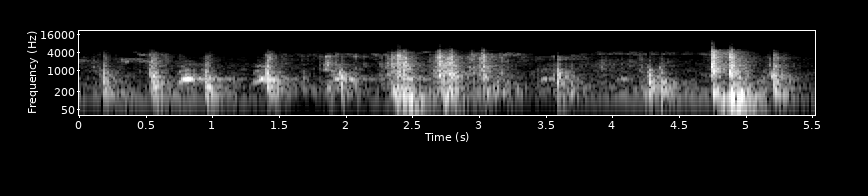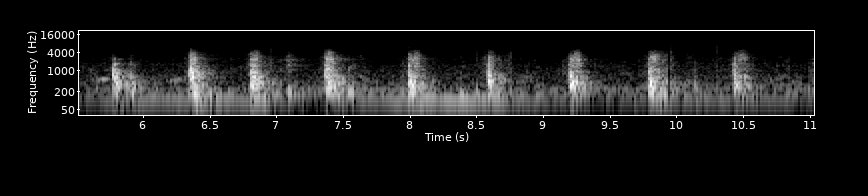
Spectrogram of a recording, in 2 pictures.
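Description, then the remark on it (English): A door creaks and clatters open with a drawn-out squeak, followed by a steady series of sharp, evenly spaced thuds, like footsteps climbing wooden stairs. “Just open the door and come on up.”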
